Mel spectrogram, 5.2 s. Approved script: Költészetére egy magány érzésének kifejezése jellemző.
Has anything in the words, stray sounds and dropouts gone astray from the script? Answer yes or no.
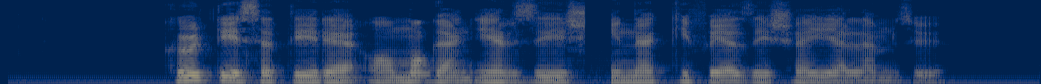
yes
